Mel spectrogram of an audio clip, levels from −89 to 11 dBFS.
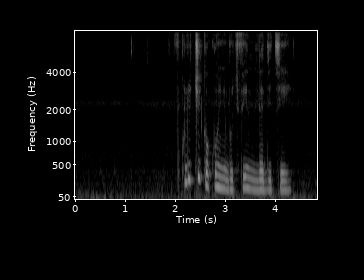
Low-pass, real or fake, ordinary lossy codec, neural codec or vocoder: none; fake; none; codec, 16 kHz, 8 kbps, FunCodec, trained on LibriTTS, 25 frames a second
